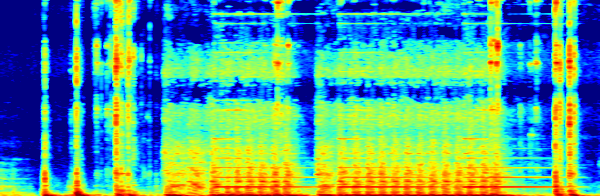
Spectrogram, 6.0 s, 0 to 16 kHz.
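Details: 2012 Dodge Caravan after a TIPM key-cycle reset: a warning chime, then about three seconds of steady rhythmic cranking that never catches. TIPM, WIN and fuel pump were replaced before the faulty ECU was found: crank no start.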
